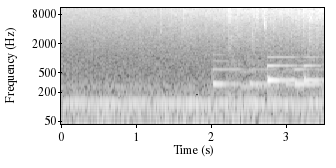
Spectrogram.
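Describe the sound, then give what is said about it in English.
A grill sizzles with a steady, even hiss and a few faint pops, over a low constant hum. Midway through, thin sustained tones join in. No one speaks. “I became aware of the grill again, sizzling and popping.”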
